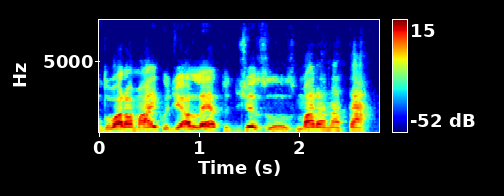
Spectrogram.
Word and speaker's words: Maranatá: E agora eu clamo do aramaico, dialeto de Jesus, Maranatá, como dizemos nós católicos, com a tônica na última sílaba ou maranata com a tônica na penúltima sílaba, como dizem nossos irmãos separados, os evangélicos ou protestantes.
